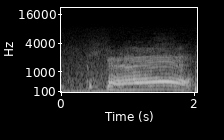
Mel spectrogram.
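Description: A male goat gives a single loud, wavering bleat lasting over a second, a nasal harmonic cry that stops abruptly, preceded by a few faint low sounds.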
